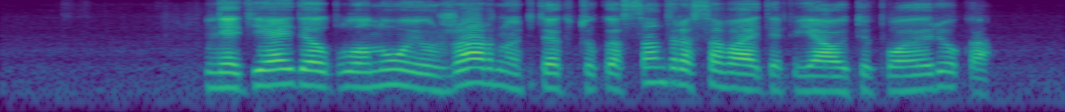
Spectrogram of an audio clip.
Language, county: Lithuanian, Vilnius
